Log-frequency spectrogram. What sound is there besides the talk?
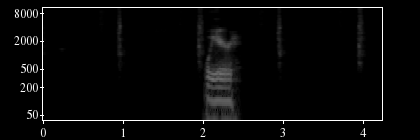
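wall clock ticking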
